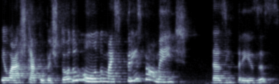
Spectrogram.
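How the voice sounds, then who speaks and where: The speaker has a Minas Gerais accent and ordinary pitch variation. The pace is fairly slow. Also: woman. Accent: mineiro Brazilian Portuguese. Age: 40s. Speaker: labor lawyer. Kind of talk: podcast interview. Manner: animated.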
